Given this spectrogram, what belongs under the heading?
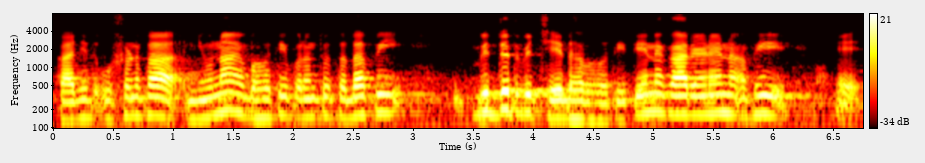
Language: Sanskrit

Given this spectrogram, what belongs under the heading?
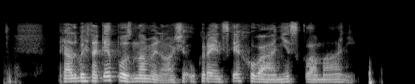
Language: Czech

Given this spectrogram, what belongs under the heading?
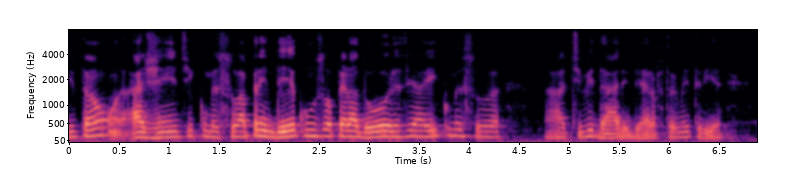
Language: Portuguese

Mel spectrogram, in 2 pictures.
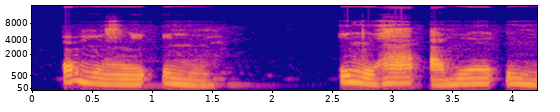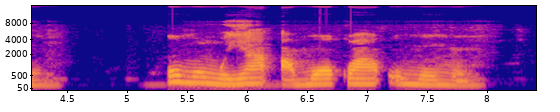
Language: Igbo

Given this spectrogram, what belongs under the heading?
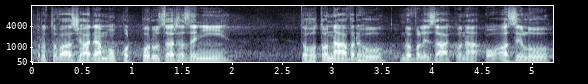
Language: Czech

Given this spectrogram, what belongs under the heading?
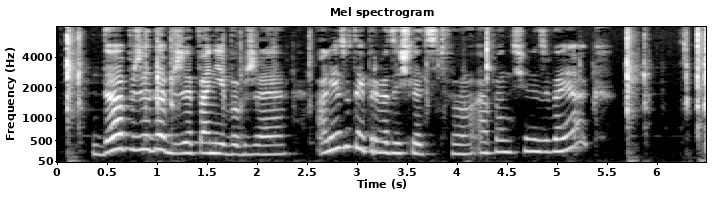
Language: Polish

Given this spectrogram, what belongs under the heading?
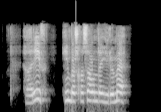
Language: Bashkir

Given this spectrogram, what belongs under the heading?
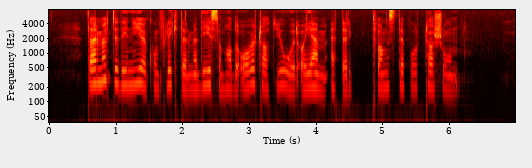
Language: Norwegian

